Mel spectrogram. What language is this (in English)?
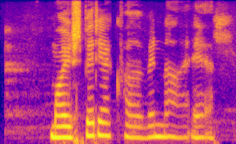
Icelandic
